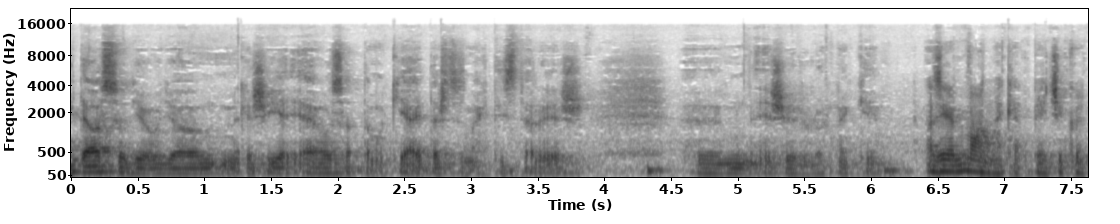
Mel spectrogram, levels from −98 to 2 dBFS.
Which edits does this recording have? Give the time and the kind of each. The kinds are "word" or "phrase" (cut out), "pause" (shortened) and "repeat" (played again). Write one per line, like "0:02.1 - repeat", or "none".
0:01.3 - phrase
0:02.9 - word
